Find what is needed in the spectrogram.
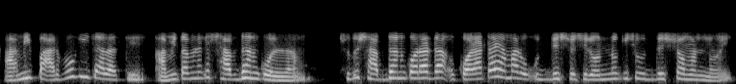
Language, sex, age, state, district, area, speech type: Bengali, female, 18-30, West Bengal, North 24 Parganas, rural, conversation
